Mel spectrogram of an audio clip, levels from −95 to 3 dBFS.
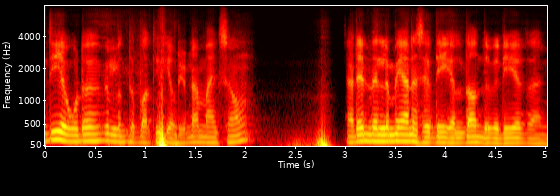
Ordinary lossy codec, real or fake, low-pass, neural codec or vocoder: none; fake; none; codec, 16 kHz, about 1 kbps, DyCAST, with the encoder's durations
